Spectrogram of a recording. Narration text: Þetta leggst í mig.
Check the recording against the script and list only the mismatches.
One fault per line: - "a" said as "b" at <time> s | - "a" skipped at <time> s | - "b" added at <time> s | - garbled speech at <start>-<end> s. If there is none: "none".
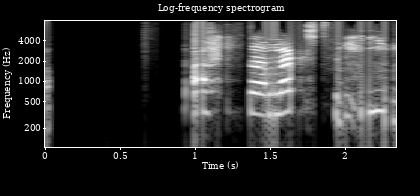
none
